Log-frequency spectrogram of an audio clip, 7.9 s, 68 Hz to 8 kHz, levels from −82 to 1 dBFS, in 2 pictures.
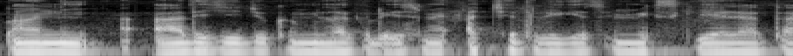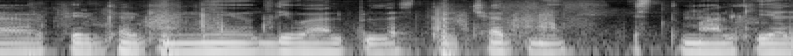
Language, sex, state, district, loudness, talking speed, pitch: Hindi, male, Odisha, Nuapada, -19 LUFS, 190 wpm, 105 Hz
